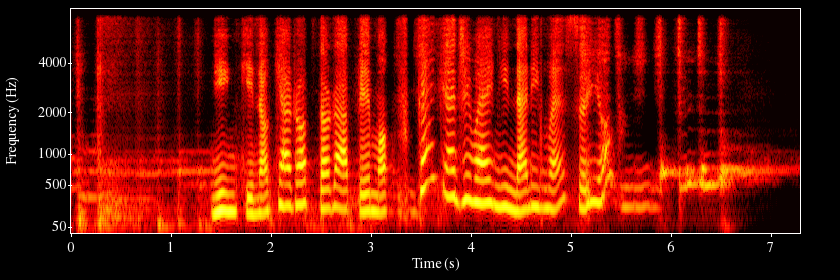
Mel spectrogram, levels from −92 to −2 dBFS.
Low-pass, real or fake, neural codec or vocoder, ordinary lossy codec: 7.2 kHz; fake; codec, 24 kHz, 0.9 kbps, DualCodec; none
